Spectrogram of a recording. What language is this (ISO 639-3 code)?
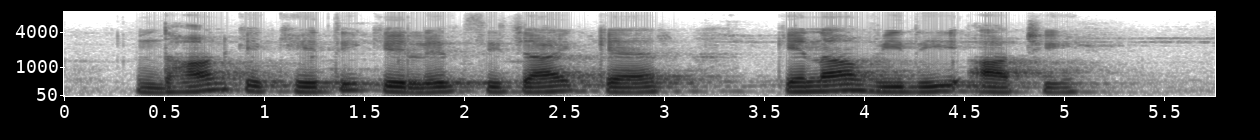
mai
